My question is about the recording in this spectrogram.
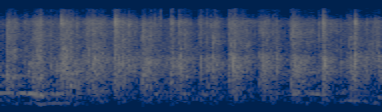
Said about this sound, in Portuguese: Aleluia! Aplauda ao Senhor, querido.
